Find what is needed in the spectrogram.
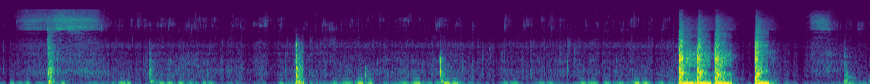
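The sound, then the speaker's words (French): A spoon stirs lemon juice into a mixture in the kitchen, giving scattered light knocks and clinks against the bowl, then a quick, louder cluster of taps near the end. “Une deuxième cuillère à soupe de jus de citron. On va mélanger comme ça.”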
